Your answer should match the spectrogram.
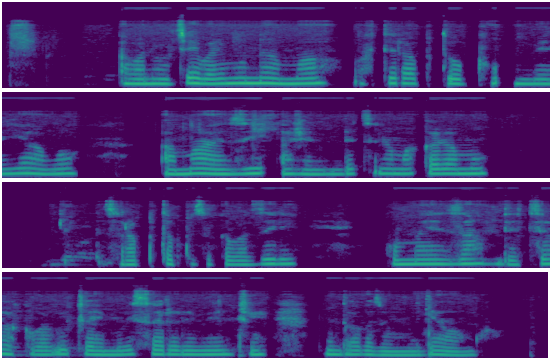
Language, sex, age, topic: Kinyarwanda, female, 25-35, government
